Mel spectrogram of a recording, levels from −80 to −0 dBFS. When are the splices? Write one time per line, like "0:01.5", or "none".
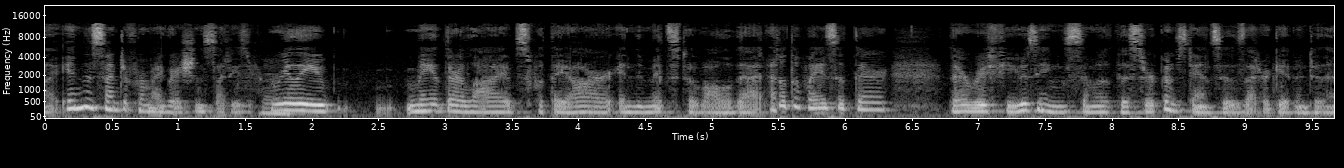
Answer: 0:01.6
0:05.5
